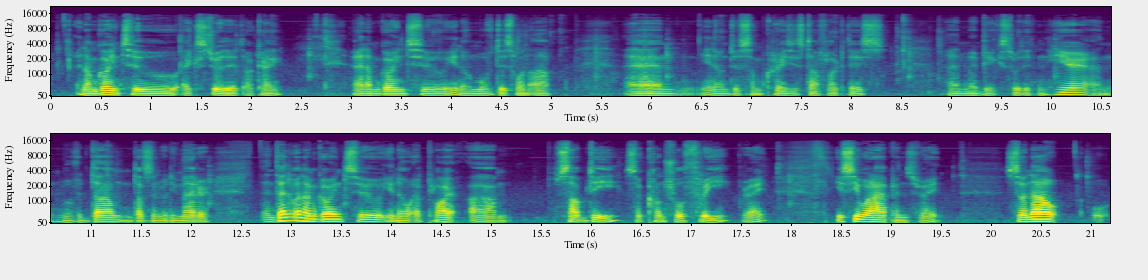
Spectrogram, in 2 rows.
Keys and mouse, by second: 0.0 `, 1.3 e, 1.7 e, 2.6 click, 3.4 Tab, 3.8 click, 4.6 g, 5.4 click, 5.8 Tab, 6.1 drag, 6.6-7.3 drag, 7.3 Tab, 8.2 ctrl+click, 8.5 shift+click, 9.3 e, 10.0 click, 11.1 g, 11.8 Tab, 12.1 drag, 12.9 drag, 13.5 click, 16.3 ctrl+3, 17.1-17.5 drag, 17.9 shift+middle drag, 19.6 Tab, 20.1 Tab, 20.8 Tab.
